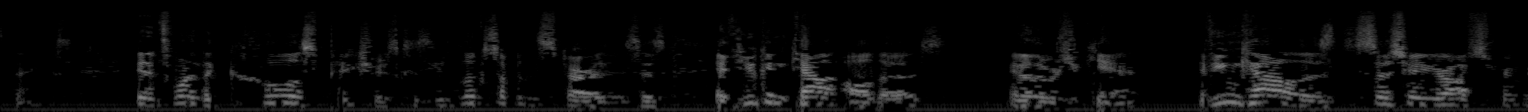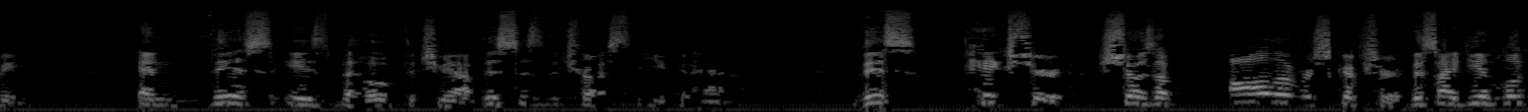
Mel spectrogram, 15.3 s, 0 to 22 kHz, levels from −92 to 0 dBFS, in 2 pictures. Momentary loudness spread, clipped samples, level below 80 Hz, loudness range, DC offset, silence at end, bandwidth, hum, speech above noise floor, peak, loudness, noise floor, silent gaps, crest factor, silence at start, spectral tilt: 14 LU; under 0.1%; -84 dBFS; 6 LU; under 0.1%; 0 s; 15.5 kHz; none; 31 dB; -30 dBFS; -52 LUFS; -84 dBFS; none; 24 dB; 0.1 s; -1.5 dB/octave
